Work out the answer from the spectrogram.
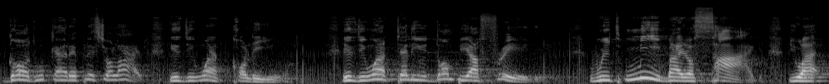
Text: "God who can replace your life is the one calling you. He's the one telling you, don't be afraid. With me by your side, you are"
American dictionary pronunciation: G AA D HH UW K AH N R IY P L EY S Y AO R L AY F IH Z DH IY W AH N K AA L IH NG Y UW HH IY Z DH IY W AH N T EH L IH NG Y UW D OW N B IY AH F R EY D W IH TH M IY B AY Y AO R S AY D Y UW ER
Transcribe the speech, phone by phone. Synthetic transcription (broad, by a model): G AA D HH UW K AH N R IY P L EY S Y AO L AY F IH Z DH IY W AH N K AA L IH Y UW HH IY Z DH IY W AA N T EH L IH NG Y UW D OW N B IY AH F R EY D W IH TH M IY B AY Y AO S AY D Y UW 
